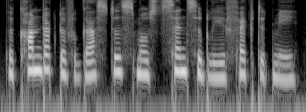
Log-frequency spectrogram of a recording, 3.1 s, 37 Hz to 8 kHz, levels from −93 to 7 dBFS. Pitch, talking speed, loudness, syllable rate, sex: 220 Hz, 155 wpm, -19 LUFS, 5.2 syllables/s, female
